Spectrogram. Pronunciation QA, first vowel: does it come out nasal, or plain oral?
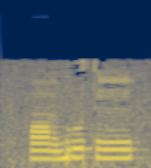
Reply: nasal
